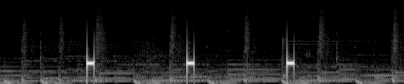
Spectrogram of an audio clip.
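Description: iMovie's voiceover-recording countdown: three short beeps of one pitch, one second apart, signalling that recording is about to start.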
